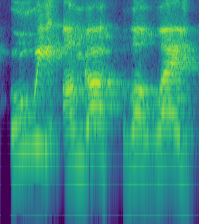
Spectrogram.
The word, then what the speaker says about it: Uiagalelei: It's not Lele. Uiagalelei, you imbecile.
